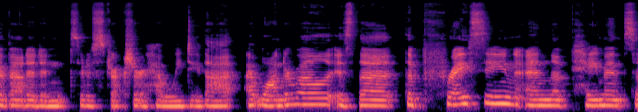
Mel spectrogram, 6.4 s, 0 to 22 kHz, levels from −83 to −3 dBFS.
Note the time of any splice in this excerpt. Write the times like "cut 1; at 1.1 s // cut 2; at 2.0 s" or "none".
cut 1; at 2.4 s // cut 2; at 4.0 s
